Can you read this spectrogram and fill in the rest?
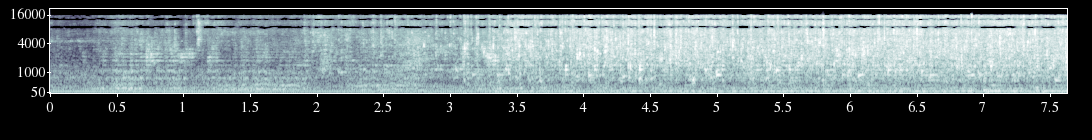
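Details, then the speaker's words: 1986 American Standard Cadet toilet, pipe view, not connected to a real drain: water rushes steadily, then rising gurgle and slurp as makeup air enters the trapway pipe; normal siphon break at end of flush. "now notice how you can hear that siphon breaking in the pipe now this was connected to an actual drain system this would be siphoning continue like a lot"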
